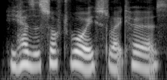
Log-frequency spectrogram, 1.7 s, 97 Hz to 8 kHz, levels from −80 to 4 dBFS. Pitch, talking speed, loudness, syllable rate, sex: 215 Hz, 250 wpm, -16 LUFS, 5.1 syllables/s, female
